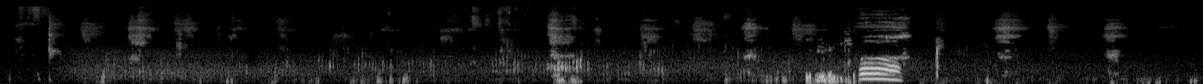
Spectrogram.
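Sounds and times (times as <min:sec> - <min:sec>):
man breathing hard: 0:00.5 - 0:08.2, 0:09.9 - 0:11.8.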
